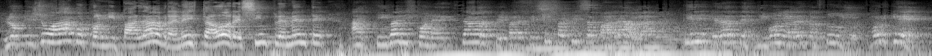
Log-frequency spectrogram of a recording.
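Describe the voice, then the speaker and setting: A male pastor preaching a sermon in church, slowing down to stress key phrases. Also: extremely high pitch, faint music behind.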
